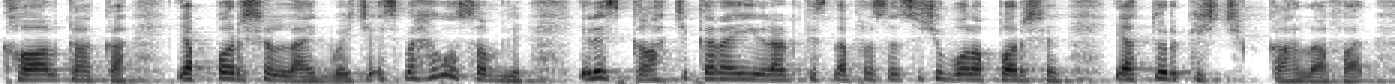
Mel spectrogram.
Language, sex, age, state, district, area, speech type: Kashmiri, male, 30-45, Jammu and Kashmir, Budgam, rural, spontaneous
